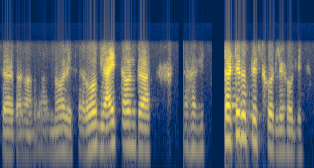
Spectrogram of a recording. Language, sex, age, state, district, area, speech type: Kannada, male, 18-30, Karnataka, Chikkamagaluru, rural, conversation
